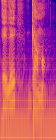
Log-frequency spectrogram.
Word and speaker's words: élégamment: Donc, cet adverbe-là se termine par E, deuxième ENT, qu'on prononce différemment, élégamment. Donc, ça finit avec un A, deuxième ENT, donc on le prononce automatiquement élégamment.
